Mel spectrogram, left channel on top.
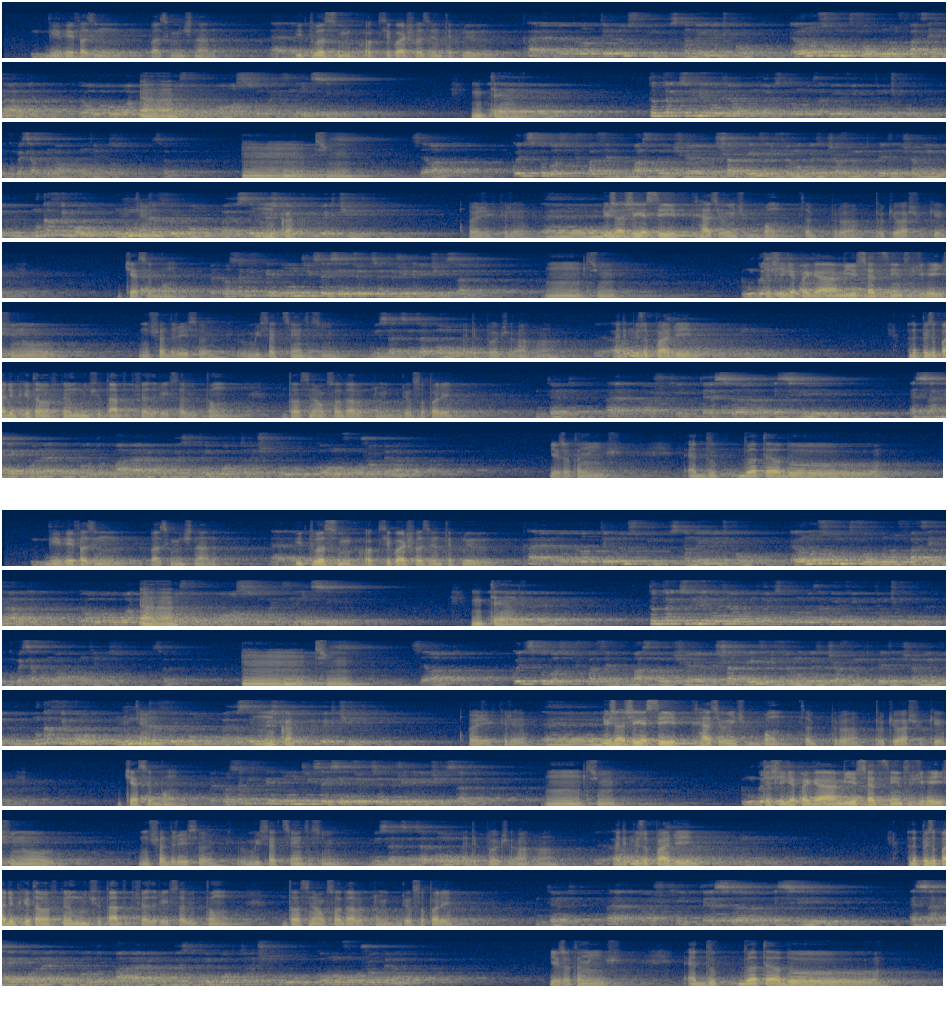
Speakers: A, on the left (about 40°); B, on the right (about 50°).
A: Entendo.
B: viver fazendo basicamente nada.
A: É, eu,
B: E tu,
A: eu tenho,
B: assim, qual que você gosta de fazer no tempo livre?
A: cara, eu, eu tenho meus picos também, né? Tipo, eu não sou muito fã do não fazer nada. Eu, eu até
B: Aham,
A: gosto do ócio, mas nem sempre.
B: entendo.
A: É, Tanto é que isso gerou já alguns vários problemas da minha vida. Então, tipo, eu comecei a fumar por conta disso, sabe?
B: Hum,
A: Mas,
B: sim,
A: sei lá, coisas que eu gosto de fazer bastante. É, o xadrez, ele foi uma coisa que já foi muito presente na minha vida. Nunca fui bom, nunca
B: entendo.
A: fui bom, mas eu sempre
B: Nunca?
A: achei muito divertido.
B: Pode crer.
A: É,
B: Eu já cheguei a ser relativamente bom, sabe? Pro, pro que eu acho que, que é ser
A: é,
B: bom.
A: eu sempre fiquei ali entre 600 e 800 de rating, sabe?
B: Hum, sim.
A: Nunca cheguei
B: Já cheguei
A: em quatro
B: a pegar
A: dígitos
B: mil e setecentos
A: e tal.
B: de rating no, no xadrez, sabe? Tipo, 1.700 assim.
A: mil e setecentos é bom.
B: Aí depois, aham.
A: É,
B: Aí
A: A
B: depois
A: única
B: eu
A: coisa...
B: parei. Aí
A: Hum,
B: depois eu parei porque eu tava ficando muito chutado com o xadrez, sabe? Então, não tava sendo algo saudável pra mim. Daí eu só parei.
A: entendo. É, eu acho que ter essa, esse, essa régua, né, do quando parar é uma coisa tão importante do como vou jogar.
B: E exatamente. É do, do até o do...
